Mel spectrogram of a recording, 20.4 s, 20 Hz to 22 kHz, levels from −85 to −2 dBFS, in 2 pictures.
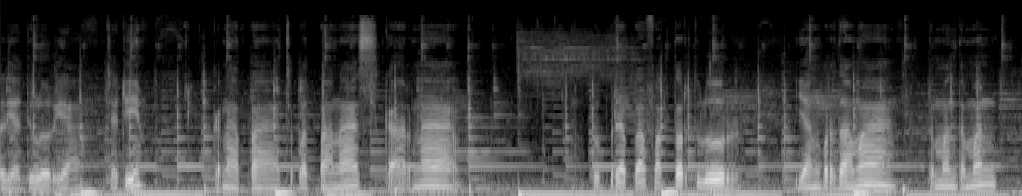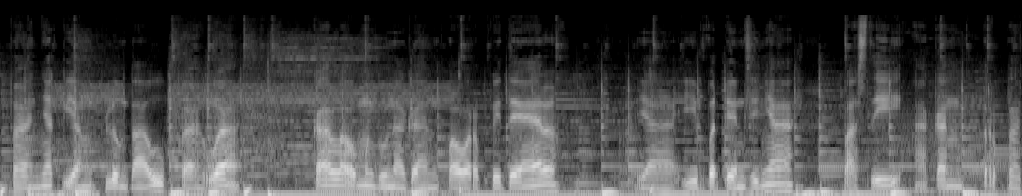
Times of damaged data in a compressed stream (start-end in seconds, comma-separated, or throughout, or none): none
